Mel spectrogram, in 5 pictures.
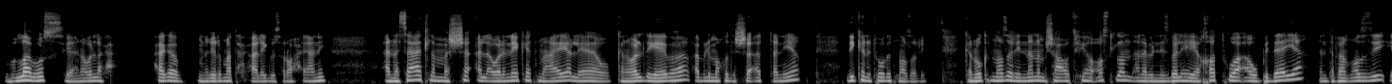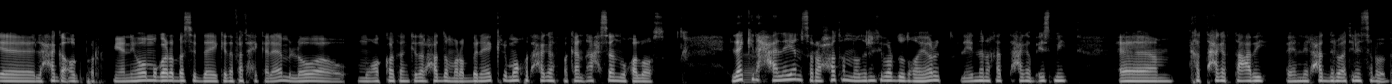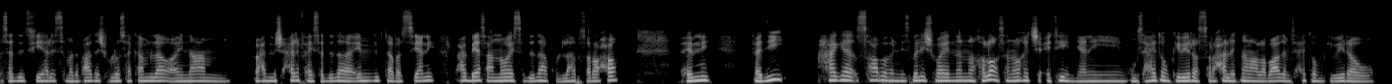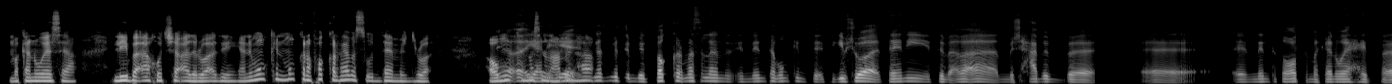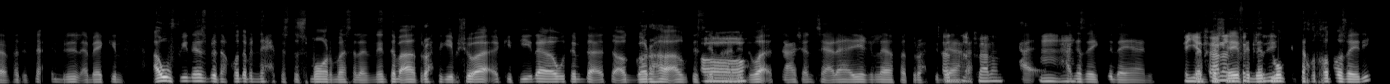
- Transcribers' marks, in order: none
- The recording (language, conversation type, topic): Arabic, podcast, إيه كان إحساسك أول ما اشتريت بيتك؟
